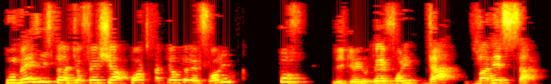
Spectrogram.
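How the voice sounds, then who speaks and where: A defendant with a Brazilian Portuguese accent gives his courtroom testimony in a very high voice at a moderate pace. He recounts events with animation, performing the dialogue, and the recording has its high frequencies cut off.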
